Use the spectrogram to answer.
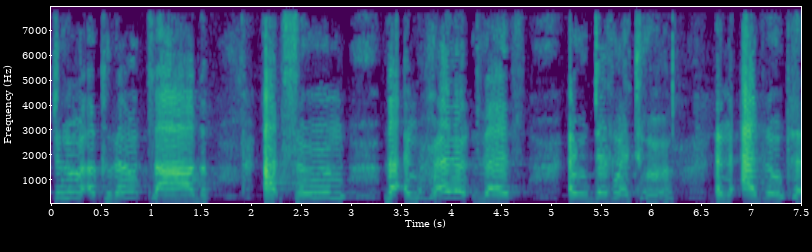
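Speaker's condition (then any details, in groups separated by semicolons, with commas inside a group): Moebius syndrome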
